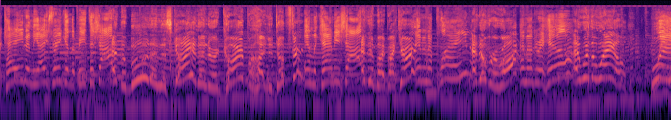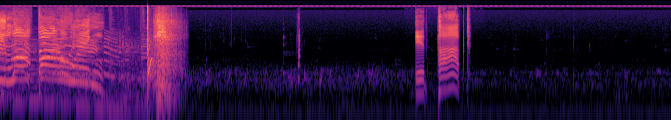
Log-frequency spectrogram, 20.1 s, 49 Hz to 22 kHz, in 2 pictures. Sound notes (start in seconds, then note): 12.2 popping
